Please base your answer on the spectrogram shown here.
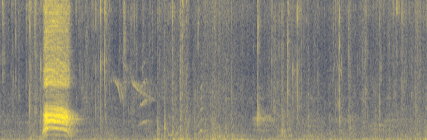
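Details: Crows in a group attacking food: one loud, harsh, rasping caw lasting about a third of a second, then quieter background noise and faint rustling.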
